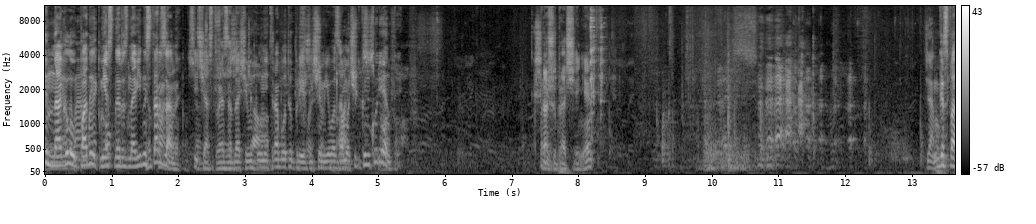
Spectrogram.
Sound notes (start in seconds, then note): 6.2 sniffs; 8.0 silvware clangs; 10.5 laughter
